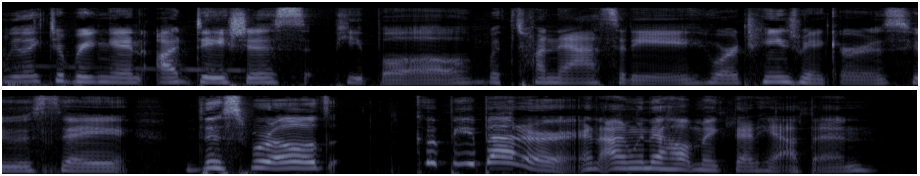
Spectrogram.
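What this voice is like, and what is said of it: Pronounced Midwestern-Southern mixed accent. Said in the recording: “I have a weird accent. ... I have a mix of like the Midwest and the South ... it was just so pronounced.”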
